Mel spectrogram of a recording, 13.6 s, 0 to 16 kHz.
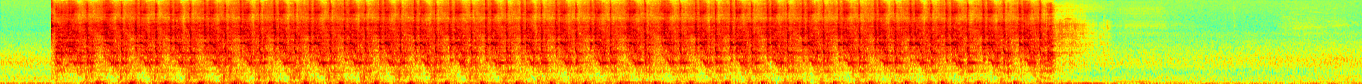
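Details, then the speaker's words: Suzuki GS500 after carburettor refit with new inlet rubbers and reset mixture screws: about ten seconds of fast, even cranking, roughly three beats a second, never catching; backfiring into exhaust, owner suspects insufficient air. "there's definitely fuel getting into it because it's backfiring it's going into the exhaust it's going bang i think it might be there's not enough air going to it"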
